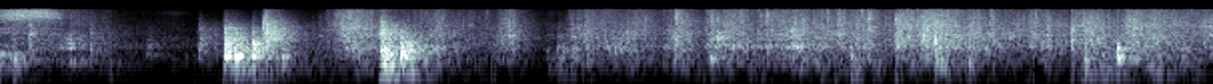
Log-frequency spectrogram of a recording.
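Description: Clear plastic packaging bag crinkling and crackling as it is handled and pulled off the machine, in irregular rustles with sharper crackles about a second and two seconds in.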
